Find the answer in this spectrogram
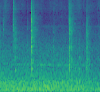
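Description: Wooden chopsticks clicking against a metal wok about four times while stir-frying duck tongues, over a steady low rumble.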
